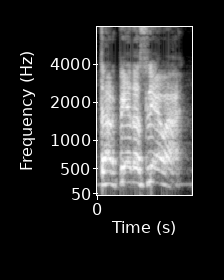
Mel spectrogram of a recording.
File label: voice message torpedo left, crew ships russian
